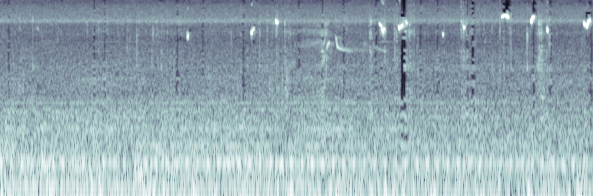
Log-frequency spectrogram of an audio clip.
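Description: Small birds chirping: short, high chirps scattered irregularly through the second half, faint against a quiet background.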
